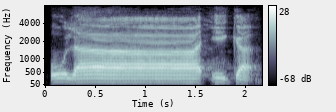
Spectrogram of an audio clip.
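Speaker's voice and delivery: Ulaika with the alif stretched very long; tajweed demo of a stretched alif in Ulaika; drawn-out alif. Shown as a demonstration. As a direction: hold the long vowel in Ulaika, slowly. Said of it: "How is the Alif pronounced?".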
